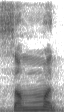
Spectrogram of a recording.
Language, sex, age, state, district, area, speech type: Gujarati, male, 18-30, Gujarat, Surat, urban, read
